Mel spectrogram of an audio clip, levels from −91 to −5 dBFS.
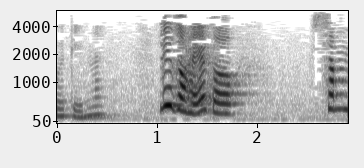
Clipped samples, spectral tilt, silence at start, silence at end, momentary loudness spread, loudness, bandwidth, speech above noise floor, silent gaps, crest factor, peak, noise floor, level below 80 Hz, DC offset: under 0.1%; -6.5 dB/octave; 0 s; 0 s; 21 LU; -18 LUFS; 6 kHz; 35 dB; none; 22 dB; 0 dBFS; -55 dBFS; -78 dBFS; under 0.1%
